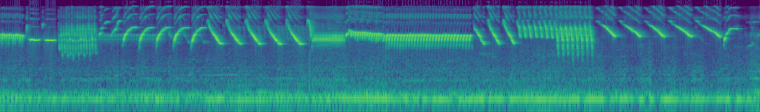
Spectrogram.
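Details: Canary singing: long rolling series of fast repeated downward-slurred whistles, a steady buzzy trill held for over a second, and quick chirps, about four notes a second, over a constant low hum.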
